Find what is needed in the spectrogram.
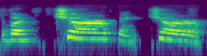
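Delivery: "chirping" drawn out slowly and clearly; slow dictation. Shown as a demonstration. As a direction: read it slowly so they can write. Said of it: "let's write it down".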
